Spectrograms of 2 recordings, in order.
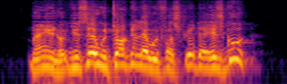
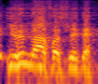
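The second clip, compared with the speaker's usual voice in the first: lower, chuckled words; laughing; 5 semitones lower than usual. Real, not acted. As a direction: say it through leftover laughter. Still laughing at own frustration.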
